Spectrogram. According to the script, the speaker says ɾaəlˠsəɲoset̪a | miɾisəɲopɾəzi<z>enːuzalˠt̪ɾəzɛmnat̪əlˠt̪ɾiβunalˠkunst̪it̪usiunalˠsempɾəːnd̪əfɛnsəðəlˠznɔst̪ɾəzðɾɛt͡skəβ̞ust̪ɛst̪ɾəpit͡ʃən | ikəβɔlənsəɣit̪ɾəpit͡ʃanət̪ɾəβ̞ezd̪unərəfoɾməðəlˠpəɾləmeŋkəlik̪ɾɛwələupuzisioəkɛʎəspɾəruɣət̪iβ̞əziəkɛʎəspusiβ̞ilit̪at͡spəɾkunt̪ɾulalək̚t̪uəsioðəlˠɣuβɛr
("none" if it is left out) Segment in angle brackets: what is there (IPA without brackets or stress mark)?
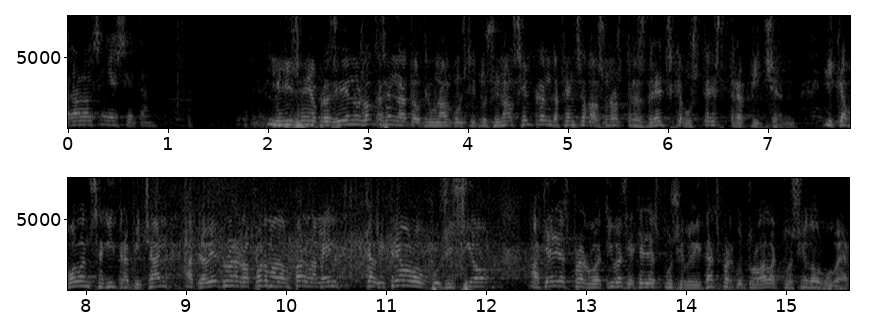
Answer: ð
